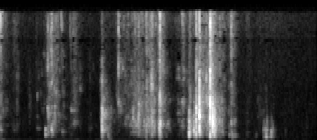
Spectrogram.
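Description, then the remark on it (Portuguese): A person drinking water: a series of quiet, wet gulps and swallowing sounds in short irregular bursts, with no talking. “É, deixa eu só beber uma água aqui que.”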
